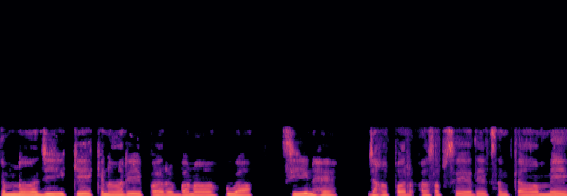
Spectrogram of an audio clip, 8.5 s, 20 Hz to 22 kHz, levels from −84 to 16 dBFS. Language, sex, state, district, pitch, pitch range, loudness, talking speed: Hindi, male, Uttar Pradesh, Budaun, 170 Hz, 165-175 Hz, -17 LUFS, 120 wpm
